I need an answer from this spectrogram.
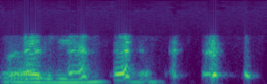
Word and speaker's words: Freddi: So do you get that as well, where people may not know how to pronounce it because it's okay? So that's I still get Freddi. It's like it's Freddi.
